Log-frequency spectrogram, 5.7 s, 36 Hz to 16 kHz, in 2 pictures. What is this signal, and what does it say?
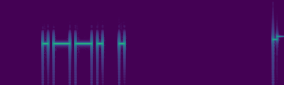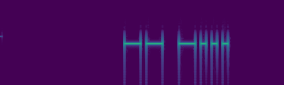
Morse code, heard as a keyed tone, about 22 wpm, 700 Hz. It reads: PE MB
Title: Canadian Provinces and Territories 22wpm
